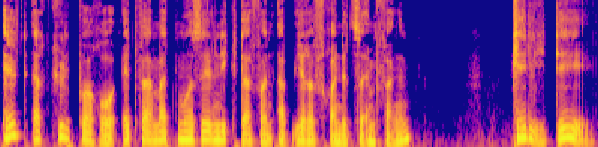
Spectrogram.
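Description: An actor playing a clever, fussy middle-aged Belgian detective, speaking with a French accent and a precise, theatrical manner. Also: male voice, medium pitch, lively intonation, normal speed, no echo, clean studio sound, close to an everyday voice. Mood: smug lively. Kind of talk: audiobook character reading.

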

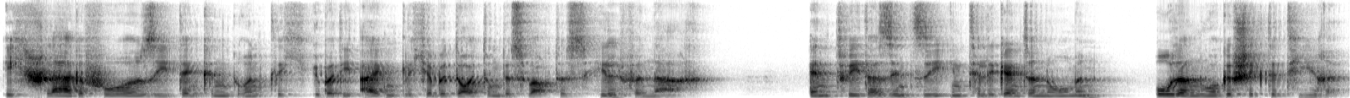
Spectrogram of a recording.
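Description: A man voicing a calm, cryptic thinking machine in an audiobook, speaking slowly and formally with an echoing machine effect. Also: on the low side. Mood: aloof. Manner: slow, measured, formal. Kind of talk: audiobook character voice. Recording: roomy echo on the voice.

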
